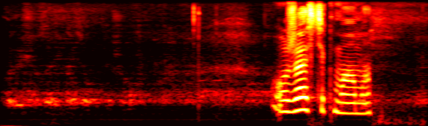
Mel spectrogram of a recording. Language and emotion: Russian, neutral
